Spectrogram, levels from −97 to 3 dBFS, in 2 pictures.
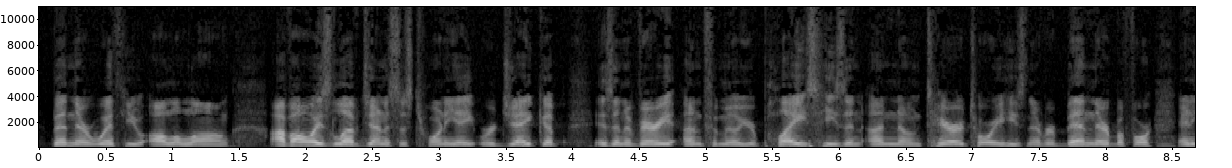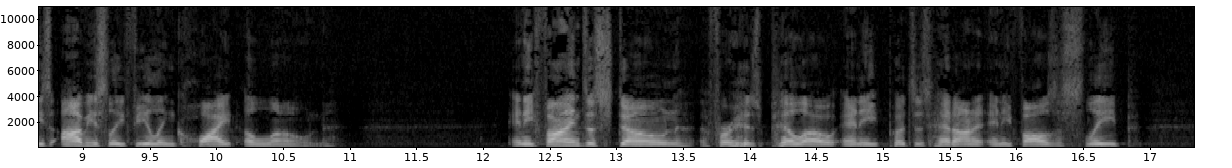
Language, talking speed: English, 185 wpm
